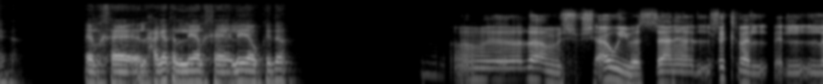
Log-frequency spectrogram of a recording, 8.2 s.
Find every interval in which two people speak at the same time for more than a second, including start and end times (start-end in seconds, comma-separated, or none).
none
